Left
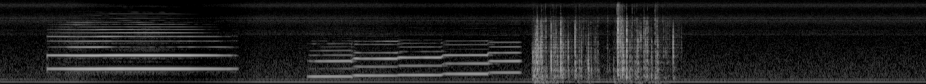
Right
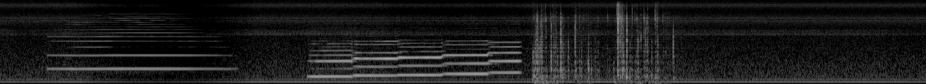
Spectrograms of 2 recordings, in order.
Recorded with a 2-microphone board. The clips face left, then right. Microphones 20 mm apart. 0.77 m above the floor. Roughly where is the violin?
Left.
